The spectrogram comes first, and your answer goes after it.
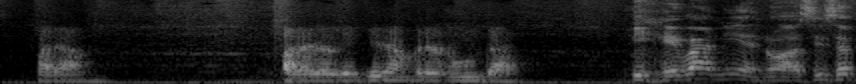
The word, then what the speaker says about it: Vigevani: Sí, es Dicevani, es muy italiano, entonces. Dicevani. Pero en castellano lo pronunciamos, en español lo pronunciamos mejor como Dicevani.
